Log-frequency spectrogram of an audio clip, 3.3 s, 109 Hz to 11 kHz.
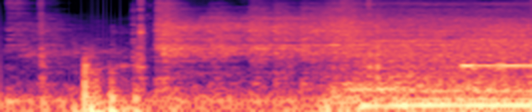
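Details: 2012 Cadillac CTS after work on a suspected rear wiring fault (park brake module/park sensor side) behind flashing warnings, rear bumper off: cranks, catches and settles into a steady, even low idle; healthy start, only tire pressure and park assist messages remain.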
